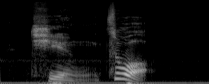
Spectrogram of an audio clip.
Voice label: "qingzuo", Chinese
